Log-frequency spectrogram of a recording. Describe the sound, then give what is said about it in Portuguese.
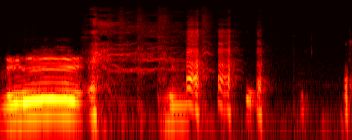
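A person imitates a cow with one loud, drawn-out, low moo, followed by a few seconds of quick chatter. “Uh, é, ela disse que na hora que eu baixei as calças, as vacas começaram...”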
